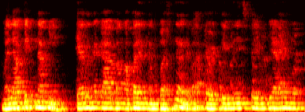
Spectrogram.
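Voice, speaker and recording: Dark-voiced Filipino pastor in an echoey hall. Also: male voice, mid-range voice, level tone, a little fast, distant mic. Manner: chatty and joking, keeps asking the congregation "di ba?". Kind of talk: conversational sermon. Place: church hall. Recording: very echoey, dull church room.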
